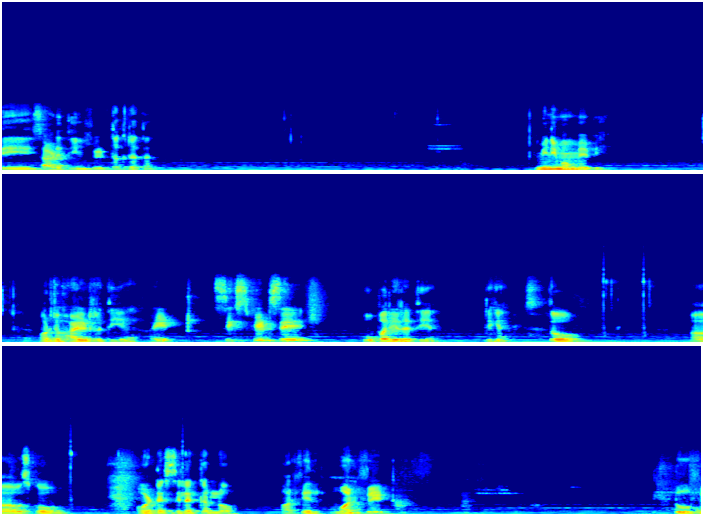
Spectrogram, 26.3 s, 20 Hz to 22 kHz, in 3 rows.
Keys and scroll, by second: 8.6 w.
